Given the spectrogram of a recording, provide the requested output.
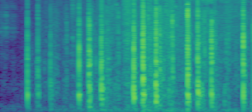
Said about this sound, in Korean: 말 달리는 소리입니다. 일부에 나올 거예요.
